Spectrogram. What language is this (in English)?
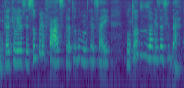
Portuguese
